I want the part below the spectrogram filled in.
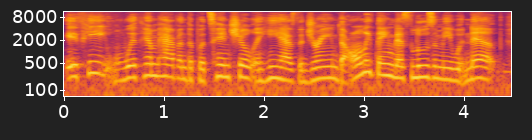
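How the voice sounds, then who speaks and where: A woman's voice: mid-range voice, fairly quick, darkish tone. A woman, a guest on a podcast, talking in long emphatic runs. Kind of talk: casual podcast chat.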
